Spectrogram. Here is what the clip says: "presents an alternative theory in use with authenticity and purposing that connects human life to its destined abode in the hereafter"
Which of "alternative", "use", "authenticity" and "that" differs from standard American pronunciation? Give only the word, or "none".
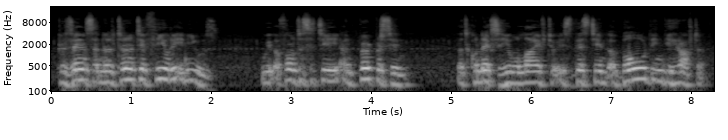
authenticity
